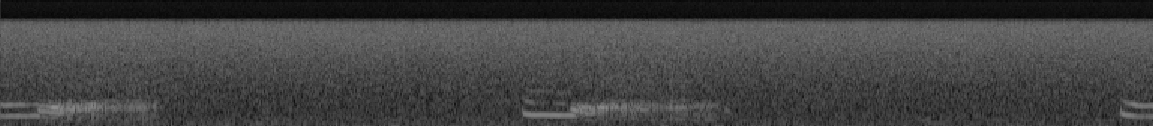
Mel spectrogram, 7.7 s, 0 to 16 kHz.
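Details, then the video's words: Sleeping female house cat snoring loudly in March 2010, breaths coming about every three and a half seconds, each a squeaky rising whistle sliding into a rough, rattling snore, over a quiet indoor hum. "My snoring cat"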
